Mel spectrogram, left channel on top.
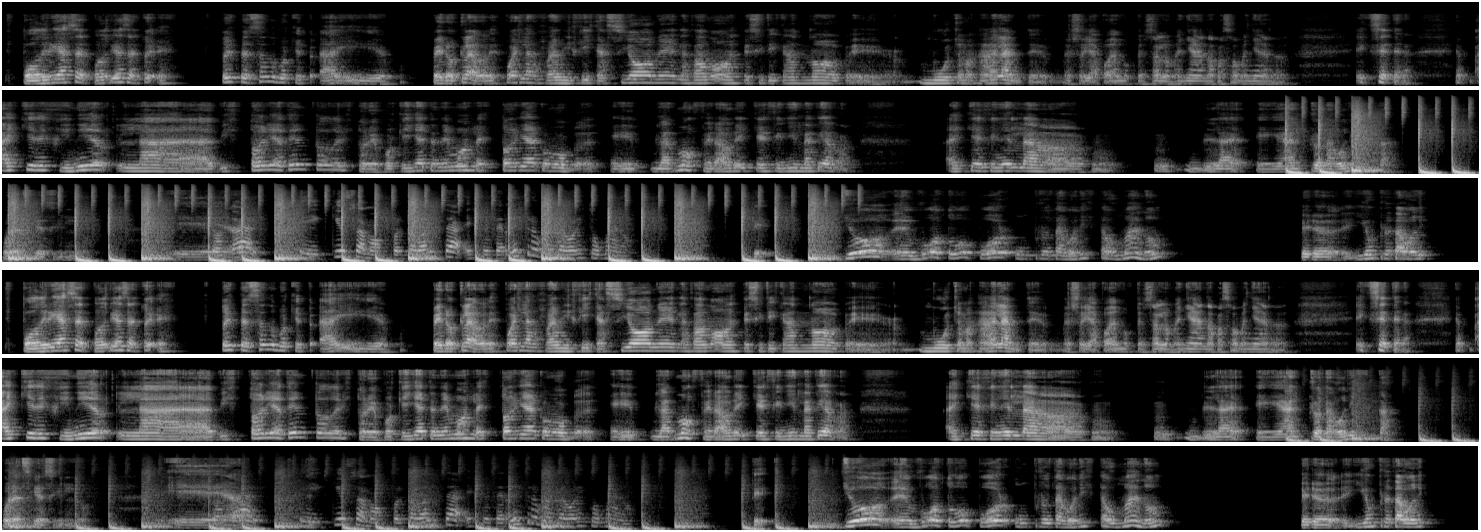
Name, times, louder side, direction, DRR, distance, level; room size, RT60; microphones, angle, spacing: voice 1, 0.2-1.7 2.2-3.9 4.3-23.7 24.2-25.9 26.3-28.7 29.5-30.4 31.1-32.0 32.6-32.7 37.0-37.2 37.8-41.2 42.5-43.7, right 4 dB, 65° right, 1.1 m, -25 dB
sound 1, 27.6-38.1, left 7 dB, 85° left, 0.4 m, -20 dB
voice 2, 31.6-32.1 32.5-35.9, left 4 dB, 60° left, 0.9 m, -30 dB
9.1 x 3.2 x 3.5 m
head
